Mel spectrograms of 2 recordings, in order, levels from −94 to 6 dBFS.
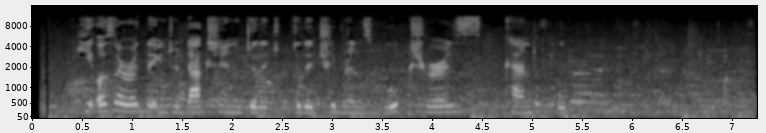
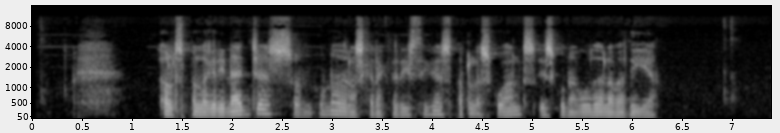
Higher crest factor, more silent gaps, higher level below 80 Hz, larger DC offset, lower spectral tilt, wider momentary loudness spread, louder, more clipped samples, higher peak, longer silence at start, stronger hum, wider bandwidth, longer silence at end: about the same, 22 dB vs 24 dB; neither; first, -52 dBFS vs -68 dBFS; neither; about the same, -3.5 dB/octave vs -3 dB/octave; first, 19 LU vs 16 LU; about the same, -29 LUFS vs -27 LUFS; neither; about the same, -8 dBFS vs -6 dBFS; second, 0.05 s vs 0.45 s; neither; about the same, 11.5 kHz vs 11.5 kHz; second, 0 s vs 1.15 s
